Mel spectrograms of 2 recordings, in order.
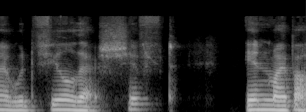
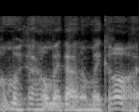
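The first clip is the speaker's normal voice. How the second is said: mock frustrated overwhelm, higher; 5 semitones higher than usual. Retelling what he said to himself while feeling frustrated and overwhelmed and tapping rapidly. Imitating frustrated overwhelm. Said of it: "if I was feeling really frustrated and overwhelmed".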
